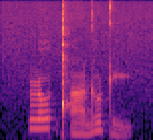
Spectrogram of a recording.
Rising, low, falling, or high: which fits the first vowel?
high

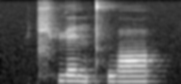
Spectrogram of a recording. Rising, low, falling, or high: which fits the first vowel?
falling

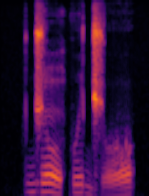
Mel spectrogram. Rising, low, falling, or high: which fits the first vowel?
falling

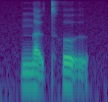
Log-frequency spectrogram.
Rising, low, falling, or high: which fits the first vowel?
falling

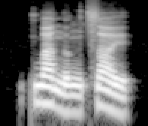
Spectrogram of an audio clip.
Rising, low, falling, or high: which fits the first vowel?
falling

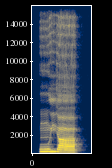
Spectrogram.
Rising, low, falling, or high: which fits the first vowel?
high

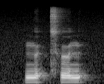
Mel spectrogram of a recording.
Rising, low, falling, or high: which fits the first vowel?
low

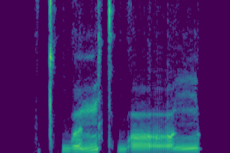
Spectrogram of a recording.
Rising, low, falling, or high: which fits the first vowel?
rising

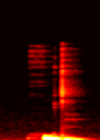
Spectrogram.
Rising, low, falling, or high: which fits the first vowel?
high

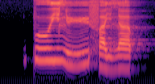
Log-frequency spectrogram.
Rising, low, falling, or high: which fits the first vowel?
high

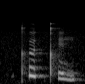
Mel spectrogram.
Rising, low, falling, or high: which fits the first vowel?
high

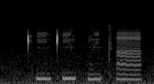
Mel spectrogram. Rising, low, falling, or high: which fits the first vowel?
low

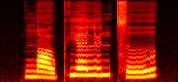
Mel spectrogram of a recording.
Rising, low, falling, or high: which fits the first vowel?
low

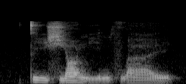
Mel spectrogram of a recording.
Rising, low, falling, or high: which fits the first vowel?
falling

